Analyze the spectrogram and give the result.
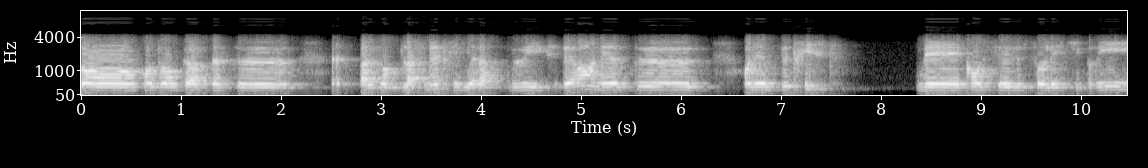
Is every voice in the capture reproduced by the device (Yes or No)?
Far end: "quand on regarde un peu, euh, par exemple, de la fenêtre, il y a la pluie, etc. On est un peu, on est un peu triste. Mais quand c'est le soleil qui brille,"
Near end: Yes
